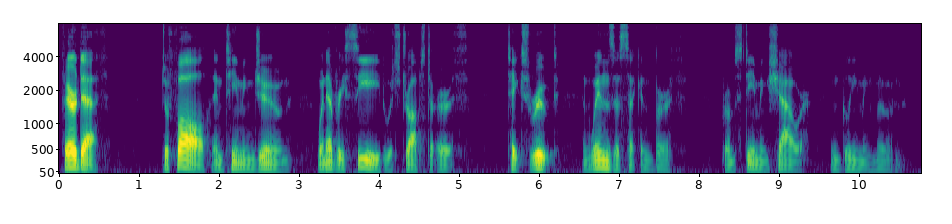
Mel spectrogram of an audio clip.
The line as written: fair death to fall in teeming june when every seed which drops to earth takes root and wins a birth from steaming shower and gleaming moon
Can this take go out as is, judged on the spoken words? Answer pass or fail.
fail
